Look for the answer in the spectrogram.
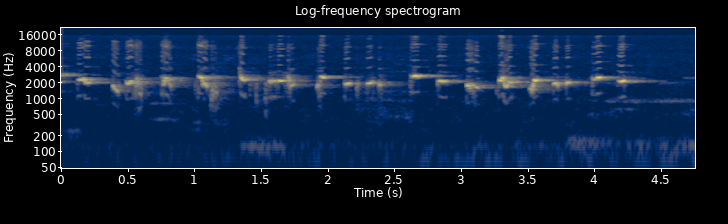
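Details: Relaxed, nonstop 'gacor ropel' song of a sooty-headed bulbul, meant to prompt other bulbuls to sing: quick chain of bubbly whistled phrases, each note dipping or rising. A faint low hum comes and goes.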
